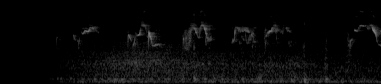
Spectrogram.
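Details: White wagtails in a garden in autumn, amid intensifying territorial fights: a run of sharp, high chirps repeated roughly every half second, with a faint low background hum.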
